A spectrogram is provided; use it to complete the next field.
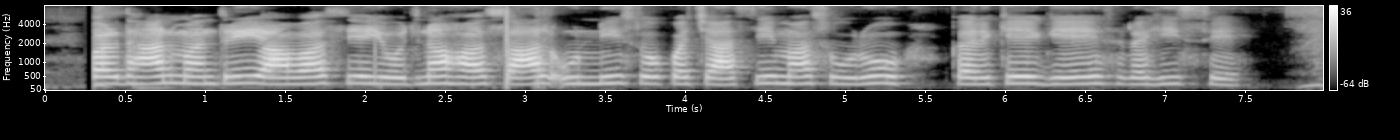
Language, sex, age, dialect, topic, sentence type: Chhattisgarhi, female, 18-24, Eastern, banking, statement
